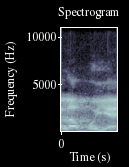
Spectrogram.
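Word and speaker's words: Alappuzha: अलापुइया की स्पेलिंग है अलापुजा लिखा हुआ है, लेकिन इसको बोलते हैं अलापुइया है, केरल की भाषा में, केरल का है ये।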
